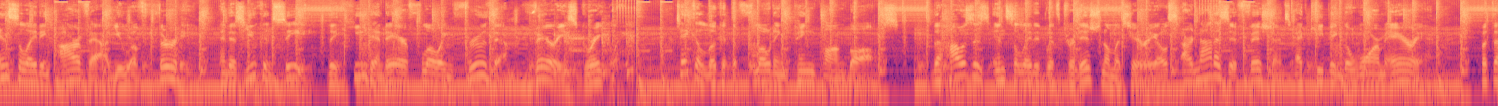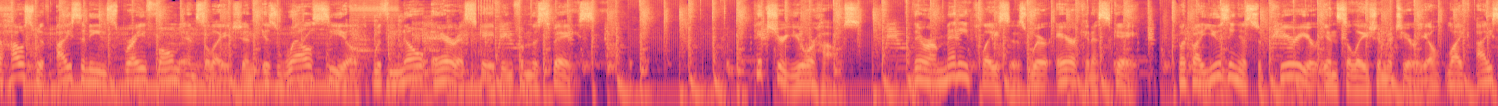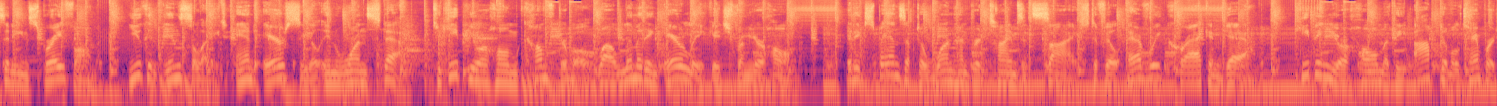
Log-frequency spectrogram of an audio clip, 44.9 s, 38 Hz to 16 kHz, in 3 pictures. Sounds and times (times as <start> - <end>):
Speech: 0.0 - 21.0, 22.5 - 44.9
Music: 0.0 - 44.9.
